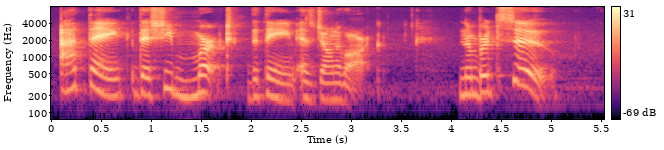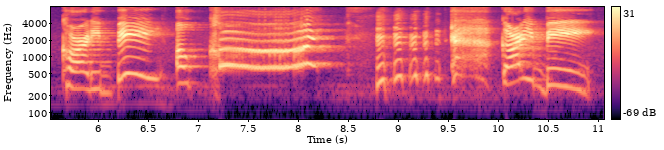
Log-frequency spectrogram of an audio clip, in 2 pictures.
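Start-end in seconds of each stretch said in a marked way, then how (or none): 5.6-11.0 high, loud, drawn-out gushing; excited hype. Real, not acted. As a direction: hype her up, big and slow on the name. Gushing over Met Gala favourite.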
